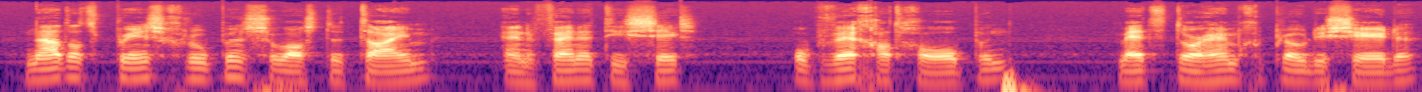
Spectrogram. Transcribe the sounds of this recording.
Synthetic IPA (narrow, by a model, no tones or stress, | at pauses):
naːdɑtprɪnsχrupənzowɑlˠzdətɑjm | ɛnvɛnətisɪs | ɔpʋɛχhɑtχəɦɔlˠpən | mɛtdʊːɹɦɛmχəprowdysɪːɹdə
